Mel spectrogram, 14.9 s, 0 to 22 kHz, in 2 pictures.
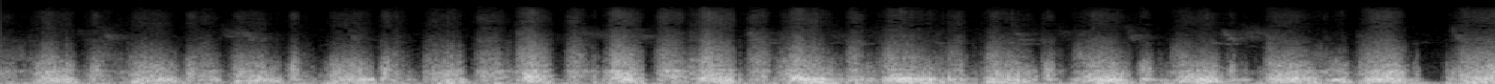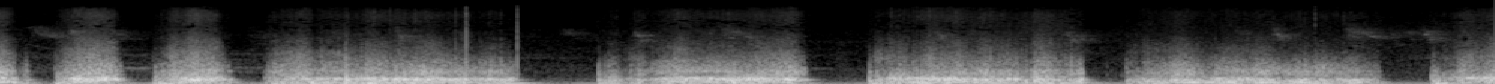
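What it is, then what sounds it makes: Foam microphone windscreen being scratched. Fingertips scratch and rub a dark grey foam windscreen on a microphone, giving dense, muffled low scratching bursts centred around 250 Hz with little high content. Rapid short strokes in the first half give way to longer continuous rubbing passages separated by brief silences.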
